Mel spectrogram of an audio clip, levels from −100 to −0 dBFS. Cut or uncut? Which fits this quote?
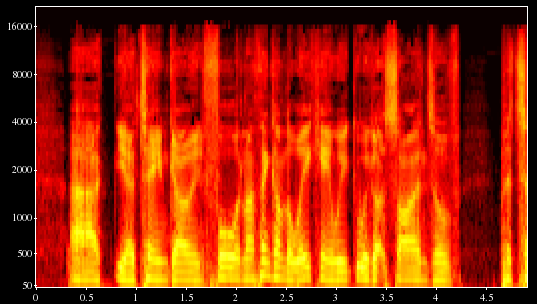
uncut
